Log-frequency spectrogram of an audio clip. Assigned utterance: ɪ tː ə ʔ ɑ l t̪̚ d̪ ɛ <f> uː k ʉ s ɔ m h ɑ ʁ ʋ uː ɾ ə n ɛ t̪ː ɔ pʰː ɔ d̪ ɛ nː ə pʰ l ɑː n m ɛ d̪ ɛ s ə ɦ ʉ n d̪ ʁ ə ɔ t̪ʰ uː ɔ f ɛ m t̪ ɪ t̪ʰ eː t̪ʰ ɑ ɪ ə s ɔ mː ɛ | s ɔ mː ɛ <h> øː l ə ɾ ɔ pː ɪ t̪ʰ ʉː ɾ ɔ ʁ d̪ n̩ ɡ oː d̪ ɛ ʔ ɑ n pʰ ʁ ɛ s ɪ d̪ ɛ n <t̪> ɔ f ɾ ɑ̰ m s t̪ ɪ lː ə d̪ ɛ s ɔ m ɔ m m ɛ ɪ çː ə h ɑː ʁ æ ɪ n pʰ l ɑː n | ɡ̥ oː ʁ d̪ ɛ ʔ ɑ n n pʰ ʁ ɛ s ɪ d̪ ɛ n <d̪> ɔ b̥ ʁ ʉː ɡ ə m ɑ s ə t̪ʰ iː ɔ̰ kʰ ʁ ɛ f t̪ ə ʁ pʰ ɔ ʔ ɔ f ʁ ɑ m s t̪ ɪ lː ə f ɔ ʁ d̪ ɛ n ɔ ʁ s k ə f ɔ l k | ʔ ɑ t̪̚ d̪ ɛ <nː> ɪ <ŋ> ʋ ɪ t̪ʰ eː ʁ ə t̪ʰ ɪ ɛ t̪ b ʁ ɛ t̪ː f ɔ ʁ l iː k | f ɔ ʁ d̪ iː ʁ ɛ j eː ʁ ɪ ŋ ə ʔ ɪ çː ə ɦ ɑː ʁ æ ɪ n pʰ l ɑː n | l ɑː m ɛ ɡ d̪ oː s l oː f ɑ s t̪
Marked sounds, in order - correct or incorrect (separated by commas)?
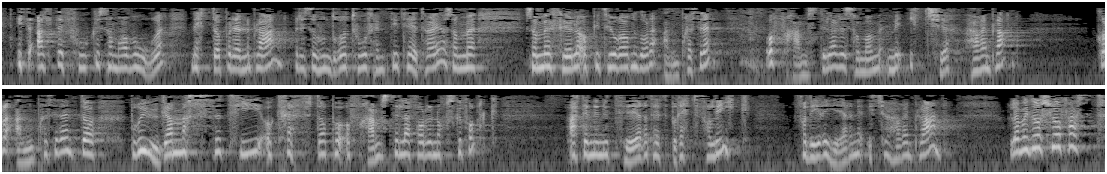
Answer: correct, incorrect, correct, incorrect, incorrect, incorrect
